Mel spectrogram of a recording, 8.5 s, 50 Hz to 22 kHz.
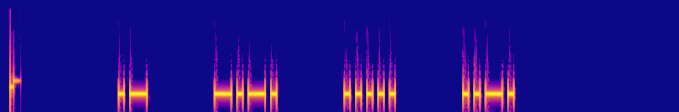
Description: Morse code, heard as a keyed tone, about 17 wpm, spaced as for 8 wpm, 700 Hz. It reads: AC5F
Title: USA Call Signs - 4 Characters - 4x Character Spacing - 17wpm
